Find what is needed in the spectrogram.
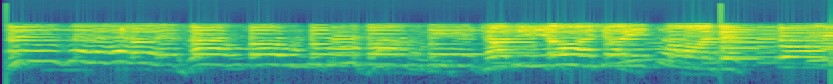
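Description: A man singing to a small long-necked lute, the strings plucked in a quick, steady run of notes while the voice slides and bends between pitches.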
